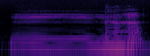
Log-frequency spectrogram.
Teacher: E as 3 últimas, na é nasal. A ponta da língua encosta nos alvéolos, então é nasal alveolar. Se eu quiser, posso falar nasal alveolar sonora ou vozeada, mas não preciso porque as nasais as 3 são sonoras.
